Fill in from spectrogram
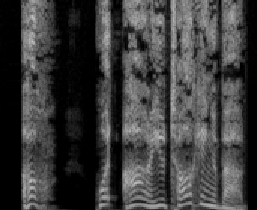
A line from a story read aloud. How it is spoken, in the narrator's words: cried the young lady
